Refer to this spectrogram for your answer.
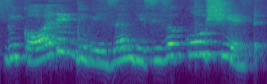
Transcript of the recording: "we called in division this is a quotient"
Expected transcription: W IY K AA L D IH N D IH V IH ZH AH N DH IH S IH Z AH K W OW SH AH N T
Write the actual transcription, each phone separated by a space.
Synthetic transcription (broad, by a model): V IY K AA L IH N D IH V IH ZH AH N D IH S IH Z AH K OW SH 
